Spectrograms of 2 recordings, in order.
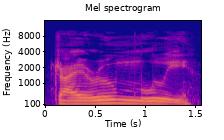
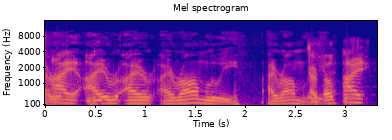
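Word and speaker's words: Ayromlooi: Dryroom Louis. Oh, it's Iram Louis.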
